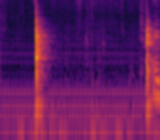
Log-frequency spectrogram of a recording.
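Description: One sharp knock on the tabletop about half a second in, with a lighter knock near the end, as oracle cards are handled.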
